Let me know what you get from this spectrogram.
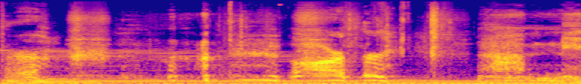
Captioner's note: laughs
